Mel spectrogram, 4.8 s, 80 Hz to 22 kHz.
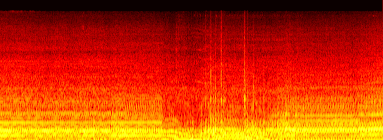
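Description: Yamaha YZF-R1M's crossplane inline-four (CP4) running under way through an Akrapovic exhaust: a steady engine note that drops in pitch about two seconds in as the throttle closes, then picks back up and holds.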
